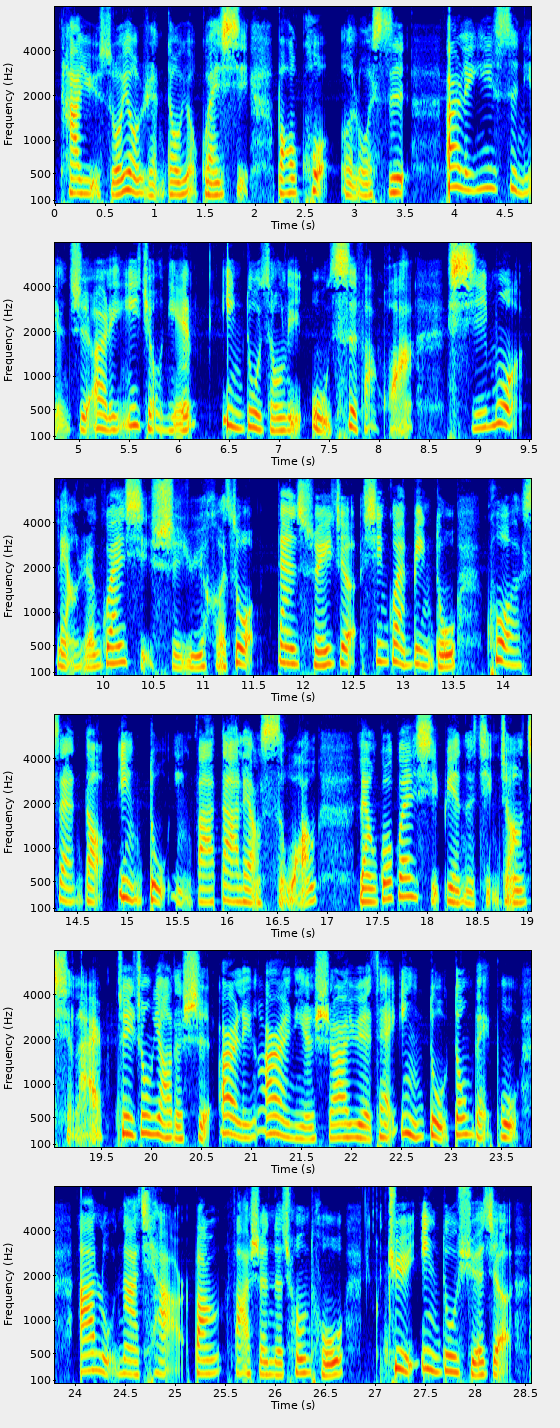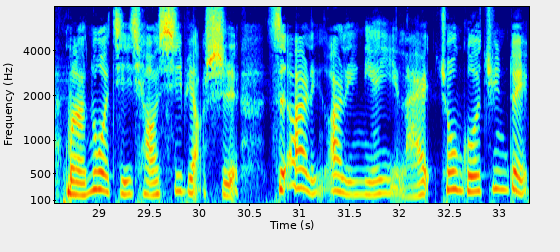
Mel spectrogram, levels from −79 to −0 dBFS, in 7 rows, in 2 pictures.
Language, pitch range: Chinese, 195-250 Hz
